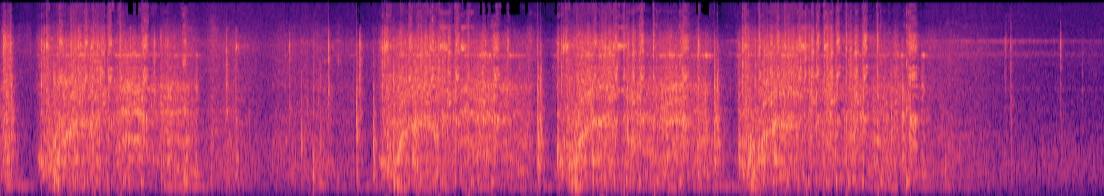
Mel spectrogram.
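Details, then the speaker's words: MTD Yard Machine snow blower small engine, sat about a year and a half, carburetor suspected, cold start after starting fluid and choke: repeated fast cranking bursts, never catches; owner thinks the carburetor must come off. "Jeez, this thing's a little cold blooded. I have to bring out a jump um extension cord. Spin it over with the saw."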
